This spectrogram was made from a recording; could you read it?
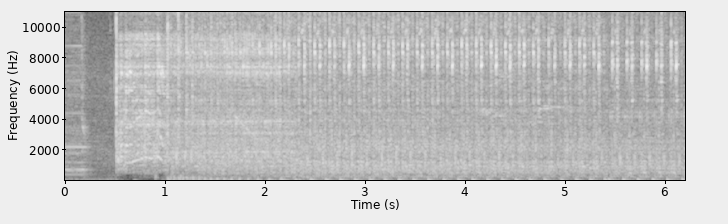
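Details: Motorcycle with 12,500 km at a small service, engine not yet fully warm, just after adjusting the idle screw: starts right away and settles into an even, steady putter with no misses or knocks, a healthy clean idle.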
